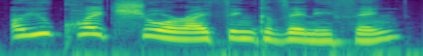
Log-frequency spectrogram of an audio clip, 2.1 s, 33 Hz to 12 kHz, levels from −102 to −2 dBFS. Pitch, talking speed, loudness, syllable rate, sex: 225 Hz, 225 wpm, -16 LUFS, 6.1 syllables/s, female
